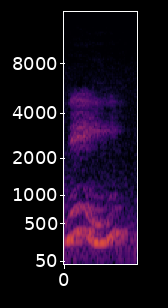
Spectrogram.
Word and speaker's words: knee: You're going to see and hear the N sound spelled K-N in the word knee, and our multi-syllable words are perform and performer.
